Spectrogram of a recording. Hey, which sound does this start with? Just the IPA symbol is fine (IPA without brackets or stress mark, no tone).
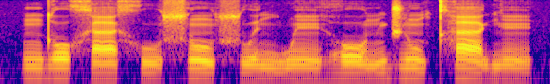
n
